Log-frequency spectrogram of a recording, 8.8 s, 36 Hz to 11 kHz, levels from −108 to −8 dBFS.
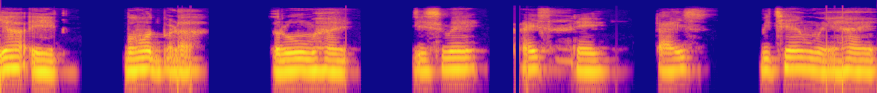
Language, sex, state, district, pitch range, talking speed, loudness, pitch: Hindi, male, Chhattisgarh, Balrampur, 135-155 Hz, 95 wpm, -19 LUFS, 145 Hz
